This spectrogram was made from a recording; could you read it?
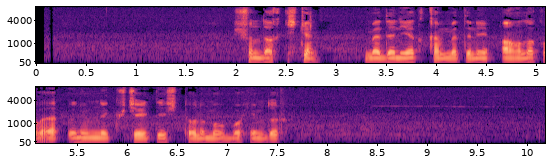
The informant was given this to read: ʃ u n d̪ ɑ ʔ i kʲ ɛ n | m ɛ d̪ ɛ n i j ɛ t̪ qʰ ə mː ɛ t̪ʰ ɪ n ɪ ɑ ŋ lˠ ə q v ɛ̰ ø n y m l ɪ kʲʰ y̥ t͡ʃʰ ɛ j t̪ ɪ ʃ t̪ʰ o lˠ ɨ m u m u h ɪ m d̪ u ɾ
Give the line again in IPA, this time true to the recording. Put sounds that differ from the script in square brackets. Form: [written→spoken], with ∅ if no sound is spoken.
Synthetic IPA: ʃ u n d̪ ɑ [ʔ→q] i kʲ ɛ n | m ɛ d̪ ɛ n i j ɛ t̪ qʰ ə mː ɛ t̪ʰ ɪ n ɪ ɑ ŋ lˠ ə q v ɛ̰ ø n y m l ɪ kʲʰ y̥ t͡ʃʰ ɛ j t̪ ɪ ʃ t̪ʰ o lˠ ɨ m u m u h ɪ m d̪ u ɾ

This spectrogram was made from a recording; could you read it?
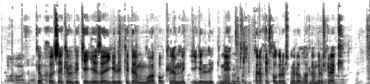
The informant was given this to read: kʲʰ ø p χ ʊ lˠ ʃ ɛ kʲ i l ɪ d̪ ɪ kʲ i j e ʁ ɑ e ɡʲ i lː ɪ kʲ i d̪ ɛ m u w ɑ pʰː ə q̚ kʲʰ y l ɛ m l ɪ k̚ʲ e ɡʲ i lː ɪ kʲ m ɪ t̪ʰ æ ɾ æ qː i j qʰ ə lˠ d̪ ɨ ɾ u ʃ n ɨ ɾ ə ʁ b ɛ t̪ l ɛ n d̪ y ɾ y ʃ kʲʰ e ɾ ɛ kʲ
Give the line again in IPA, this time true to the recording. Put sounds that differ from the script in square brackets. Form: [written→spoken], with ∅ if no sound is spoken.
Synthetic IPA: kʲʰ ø p χ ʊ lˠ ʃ ɛ kʲ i l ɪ d̪ ɪ kʲ i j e [ʁ→z] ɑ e ɡʲ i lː ɪ kʲ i d̪ ɛ m u w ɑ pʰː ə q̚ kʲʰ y l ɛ m l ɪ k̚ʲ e ɡʲ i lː ɪ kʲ [m→n] ɪ t̪ʰ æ ɾ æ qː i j qʰ ə lˠ d̪ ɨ ɾ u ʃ n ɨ ɾ ə ʁ b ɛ t̪ l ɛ n d̪ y ɾ y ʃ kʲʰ e ɾ ɛ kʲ

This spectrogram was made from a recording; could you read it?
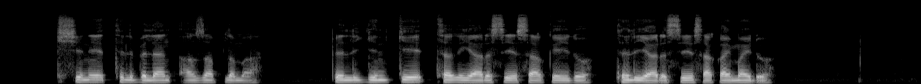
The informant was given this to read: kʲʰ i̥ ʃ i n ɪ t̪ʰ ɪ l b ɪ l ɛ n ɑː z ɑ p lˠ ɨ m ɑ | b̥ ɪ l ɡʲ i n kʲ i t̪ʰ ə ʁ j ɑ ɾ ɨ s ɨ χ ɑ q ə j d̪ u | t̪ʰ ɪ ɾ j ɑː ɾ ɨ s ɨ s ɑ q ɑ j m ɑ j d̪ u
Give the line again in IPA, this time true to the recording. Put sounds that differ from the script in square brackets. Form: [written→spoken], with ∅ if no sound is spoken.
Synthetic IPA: kʲʰ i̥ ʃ i n ɪ t̪ʰ ɪ l b ɪ l ɛ n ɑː z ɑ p lˠ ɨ m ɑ | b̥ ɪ l ɡʲ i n kʲ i t̪ʰ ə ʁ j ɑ ɾ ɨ s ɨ [χ→s] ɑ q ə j d̪ u | t̪ʰ ɪ [ɾ→l] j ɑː ɾ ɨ s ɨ s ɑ q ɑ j m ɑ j d̪ u

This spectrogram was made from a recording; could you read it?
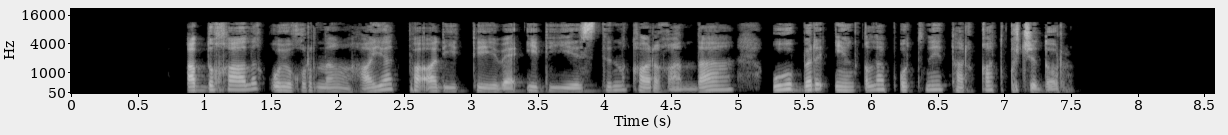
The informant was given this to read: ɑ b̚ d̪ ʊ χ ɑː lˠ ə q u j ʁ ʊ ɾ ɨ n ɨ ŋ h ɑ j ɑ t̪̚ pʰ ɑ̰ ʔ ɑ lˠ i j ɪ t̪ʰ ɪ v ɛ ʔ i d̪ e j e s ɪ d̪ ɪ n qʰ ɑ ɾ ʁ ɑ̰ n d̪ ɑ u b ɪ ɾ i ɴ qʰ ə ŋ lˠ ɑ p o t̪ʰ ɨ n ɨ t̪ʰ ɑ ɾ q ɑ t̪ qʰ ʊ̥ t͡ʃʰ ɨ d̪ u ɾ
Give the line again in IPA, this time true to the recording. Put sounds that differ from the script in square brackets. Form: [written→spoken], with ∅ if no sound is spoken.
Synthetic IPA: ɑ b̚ d̪ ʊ χ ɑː lˠ ə q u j ʁ ʊ ɾ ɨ n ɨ ŋ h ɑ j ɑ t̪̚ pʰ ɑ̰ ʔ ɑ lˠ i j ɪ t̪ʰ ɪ v ɛ ʔ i d̪ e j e s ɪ d̪ ɪ n qʰ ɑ ɾ ʁ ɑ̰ n d̪ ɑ u b ɪ ɾ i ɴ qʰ ə [ŋ→∅] lˠ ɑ p o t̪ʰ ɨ n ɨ t̪ʰ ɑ ɾ q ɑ t̪ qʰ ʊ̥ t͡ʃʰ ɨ d̪ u ɾ

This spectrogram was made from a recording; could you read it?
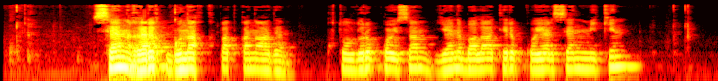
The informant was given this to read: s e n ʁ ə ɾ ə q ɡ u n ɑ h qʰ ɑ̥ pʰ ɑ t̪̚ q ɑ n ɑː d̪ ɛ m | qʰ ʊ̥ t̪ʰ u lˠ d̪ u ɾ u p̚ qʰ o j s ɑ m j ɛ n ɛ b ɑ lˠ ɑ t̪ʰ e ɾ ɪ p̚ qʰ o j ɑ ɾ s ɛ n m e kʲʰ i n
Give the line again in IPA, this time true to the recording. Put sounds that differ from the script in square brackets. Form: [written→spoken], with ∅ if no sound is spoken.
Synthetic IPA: s [e→ɛ] n ʁ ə ɾ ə q ɡ u n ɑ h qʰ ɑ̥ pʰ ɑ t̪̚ q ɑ n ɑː d̪ ɛ m | qʰ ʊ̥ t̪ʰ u lˠ d̪ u ɾ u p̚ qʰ o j s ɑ m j ɛ n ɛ b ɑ lˠ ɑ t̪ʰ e ɾ ɪ p̚ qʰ o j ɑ ɾ s ɛ n m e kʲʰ i n

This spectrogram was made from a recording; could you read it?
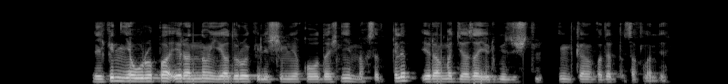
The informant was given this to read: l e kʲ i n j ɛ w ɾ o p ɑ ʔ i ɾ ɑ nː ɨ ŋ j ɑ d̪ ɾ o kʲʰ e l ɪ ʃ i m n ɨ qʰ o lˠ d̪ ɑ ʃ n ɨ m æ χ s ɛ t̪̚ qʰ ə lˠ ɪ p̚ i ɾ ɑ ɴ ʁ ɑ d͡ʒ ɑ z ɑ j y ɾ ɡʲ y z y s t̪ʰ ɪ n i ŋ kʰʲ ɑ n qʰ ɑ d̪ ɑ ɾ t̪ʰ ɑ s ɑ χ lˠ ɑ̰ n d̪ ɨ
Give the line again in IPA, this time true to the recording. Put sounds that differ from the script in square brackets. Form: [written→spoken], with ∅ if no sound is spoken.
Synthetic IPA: l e kʲ i n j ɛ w ɾ o p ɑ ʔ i ɾ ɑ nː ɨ ŋ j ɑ d̪ ɾ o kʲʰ e l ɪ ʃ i m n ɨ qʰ o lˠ d̪ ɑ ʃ n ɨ m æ χ s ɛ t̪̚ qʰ ə lˠ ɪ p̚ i ɾ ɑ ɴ ʁ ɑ d͡ʒ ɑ z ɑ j y ɾ ɡʲ y z y [s→ʃ] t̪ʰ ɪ n i [ŋ→m] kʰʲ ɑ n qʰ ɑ d̪ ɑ ɾ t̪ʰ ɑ s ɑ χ lˠ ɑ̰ n d̪ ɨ

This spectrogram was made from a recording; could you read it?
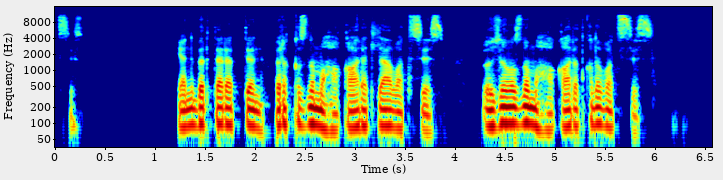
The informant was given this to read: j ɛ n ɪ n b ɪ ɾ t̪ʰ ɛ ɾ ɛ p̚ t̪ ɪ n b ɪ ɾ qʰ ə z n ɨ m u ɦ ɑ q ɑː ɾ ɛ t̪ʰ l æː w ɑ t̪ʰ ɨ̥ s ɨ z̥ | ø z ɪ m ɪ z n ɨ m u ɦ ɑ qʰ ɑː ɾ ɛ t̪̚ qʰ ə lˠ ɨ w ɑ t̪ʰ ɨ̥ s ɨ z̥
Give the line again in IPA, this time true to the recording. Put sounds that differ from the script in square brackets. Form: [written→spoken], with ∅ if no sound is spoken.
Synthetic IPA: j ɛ n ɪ [n→∅] b ɪ ɾ t̪ʰ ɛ ɾ ɛ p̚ t̪ ɪ n b ɪ ɾ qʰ ə z n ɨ m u ɦ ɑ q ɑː ɾ ɛ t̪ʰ l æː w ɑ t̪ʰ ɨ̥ s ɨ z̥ | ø z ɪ [m→ŋ] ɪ z n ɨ m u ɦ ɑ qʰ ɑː ɾ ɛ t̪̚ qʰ ə lˠ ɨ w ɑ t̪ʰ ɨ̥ s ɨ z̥

